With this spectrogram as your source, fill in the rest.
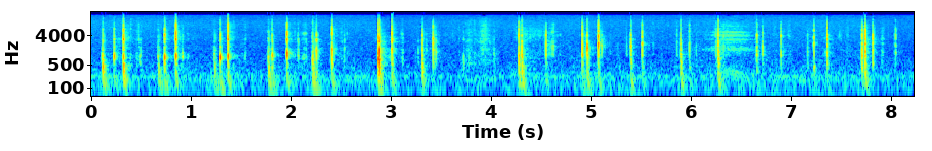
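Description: Fingertips tap and scratch the surface of a small, hollow, printed cardboard tuner package. The result is an irregular run of short, dry taps with quick, bright attacks that die away almost instantly, with faint scratchy rustles between them.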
